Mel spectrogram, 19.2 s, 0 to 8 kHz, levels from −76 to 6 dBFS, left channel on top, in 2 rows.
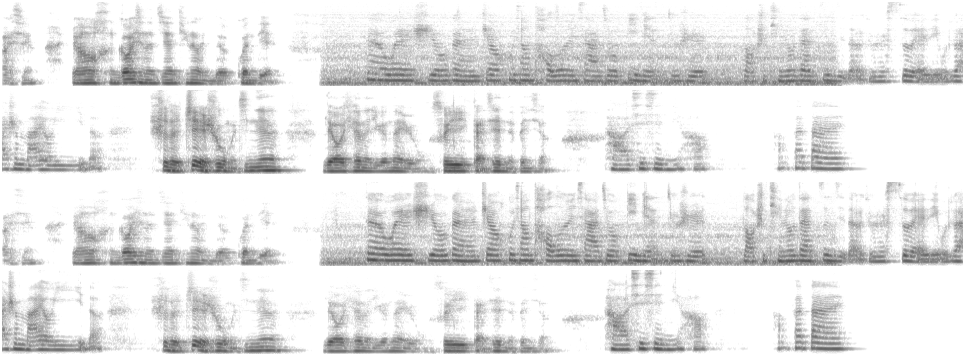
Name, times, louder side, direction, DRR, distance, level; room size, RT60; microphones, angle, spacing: voice 1, 0.0-2.7 11.1-15.5, left 4 dB, 80° left, 0.4 m, -28 dB
sound 1, 3.2-8.4, left 1 dB, 15° left, 0.6 m, -38 dB
voice 2, 3.6-7.1 7.4-10.8 15.6-16.7 17.4-18.1, right 4 dB, 60° right, 0.5 m, -30 dB
4.6 x 2.1 x 4.6 m
head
